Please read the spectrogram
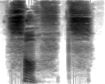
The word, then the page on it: softs: British English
